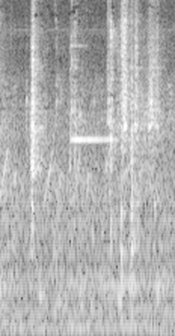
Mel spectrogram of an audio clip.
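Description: Metal chopsticks clicking against each other and the frying pan: a few light, sharp ticks, several close together in the second half, with a brief thin high ring a little after the first second.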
